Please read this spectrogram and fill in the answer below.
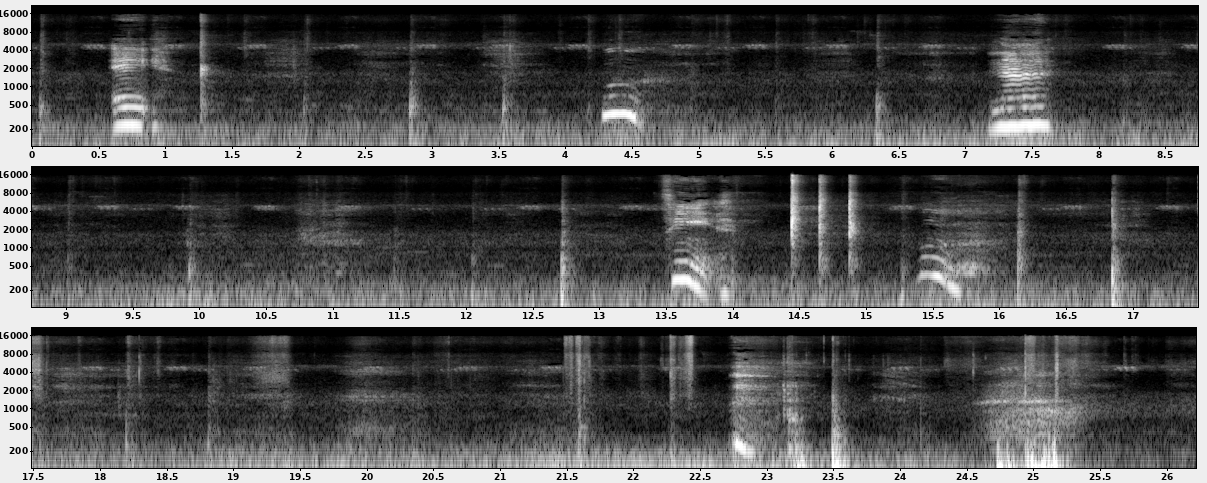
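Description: Crickets chirping steadily in the background, with a woman's short falling vocal sounds now and then as she exercises on the steps. A few sharp clicks come in the middle, and loud low knocks near the end as the phone is picked up.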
